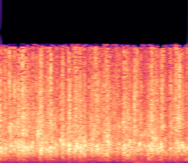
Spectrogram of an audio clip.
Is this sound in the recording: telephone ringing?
no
